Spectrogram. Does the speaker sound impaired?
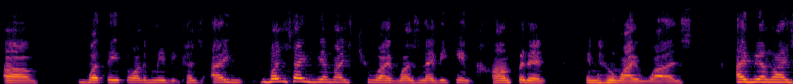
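Yes: bilateral cleft lip and palate; congenital bilateral cleft lip and palate, over 20 surgeries from two months to late twenties; surgeries ended in late twenties.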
